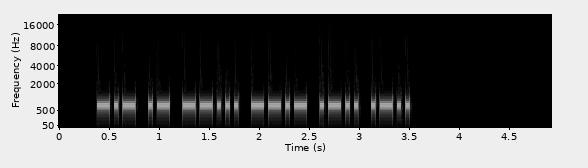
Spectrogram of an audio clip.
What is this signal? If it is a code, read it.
Morse code, heard as a keyed tone, about 36 wpm, 700 Hz. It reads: KA7QLL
